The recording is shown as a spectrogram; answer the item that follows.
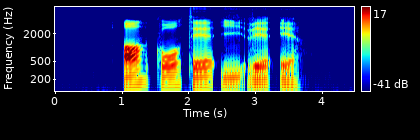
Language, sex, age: Norwegian, male, 31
